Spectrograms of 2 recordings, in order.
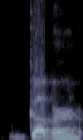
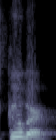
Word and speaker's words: Goober: So Galvatron is going to be played by Detective Red, Gubber, or is that how you say it? Vive and Rex Buir? It's Goober. Sorry.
